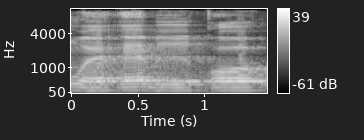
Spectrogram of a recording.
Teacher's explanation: ബാഇൻ്റെ സുക്കൂൻ ഖൽഖല സൂറ നൽകി ശബ്ദം ചലിപ്പിക്കുക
